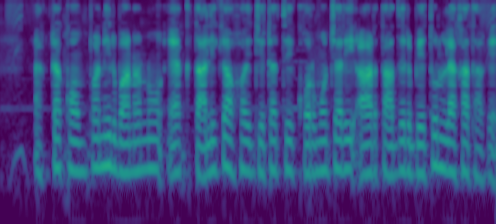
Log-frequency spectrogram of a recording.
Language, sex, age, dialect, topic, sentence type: Bengali, male, 36-40, Northern/Varendri, banking, statement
